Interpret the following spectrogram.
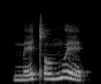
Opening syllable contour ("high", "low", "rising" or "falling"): rising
